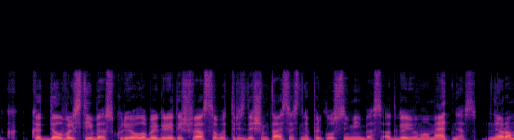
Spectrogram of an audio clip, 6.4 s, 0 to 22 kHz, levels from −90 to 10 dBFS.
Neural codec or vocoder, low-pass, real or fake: none; 10.8 kHz; real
